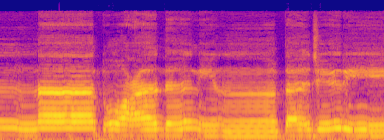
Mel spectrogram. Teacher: نون کے اوپر شد آ رہا ہے، غنہ کیا جائے گا اور غننے کی آواز کو ناک سے نکالا جائے گا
